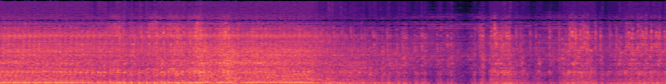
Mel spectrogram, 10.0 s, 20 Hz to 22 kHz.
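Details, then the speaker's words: 1973 Ford F350 dump truck (76 cab, 79 front) V8 idling slowly and unevenly, sagging and loping as if near stalling; idle set too low, choke wired open, vacuum leak suspected, not confirmed. "f sounds like you got the idle set a little low so maybe we'll fle with that"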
